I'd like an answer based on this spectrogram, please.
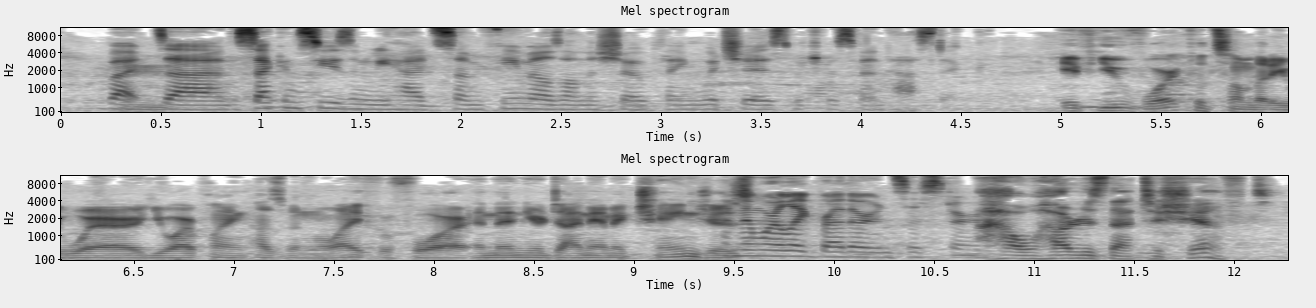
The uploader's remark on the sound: SDCC 2015 Interviews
